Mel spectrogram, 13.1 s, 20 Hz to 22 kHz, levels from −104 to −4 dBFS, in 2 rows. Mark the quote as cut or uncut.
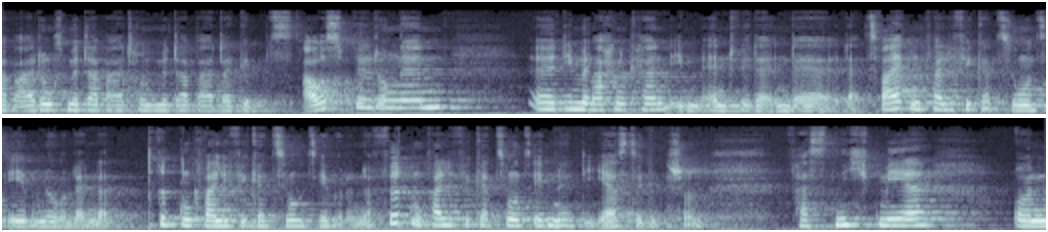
cut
